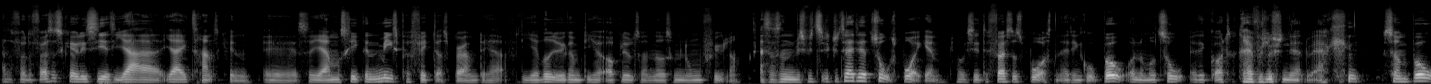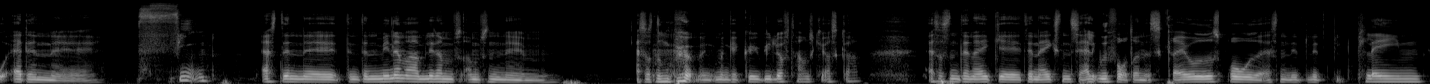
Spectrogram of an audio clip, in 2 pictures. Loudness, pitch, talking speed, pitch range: -30 LUFS, 115 Hz, 260 wpm, 105-125 Hz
